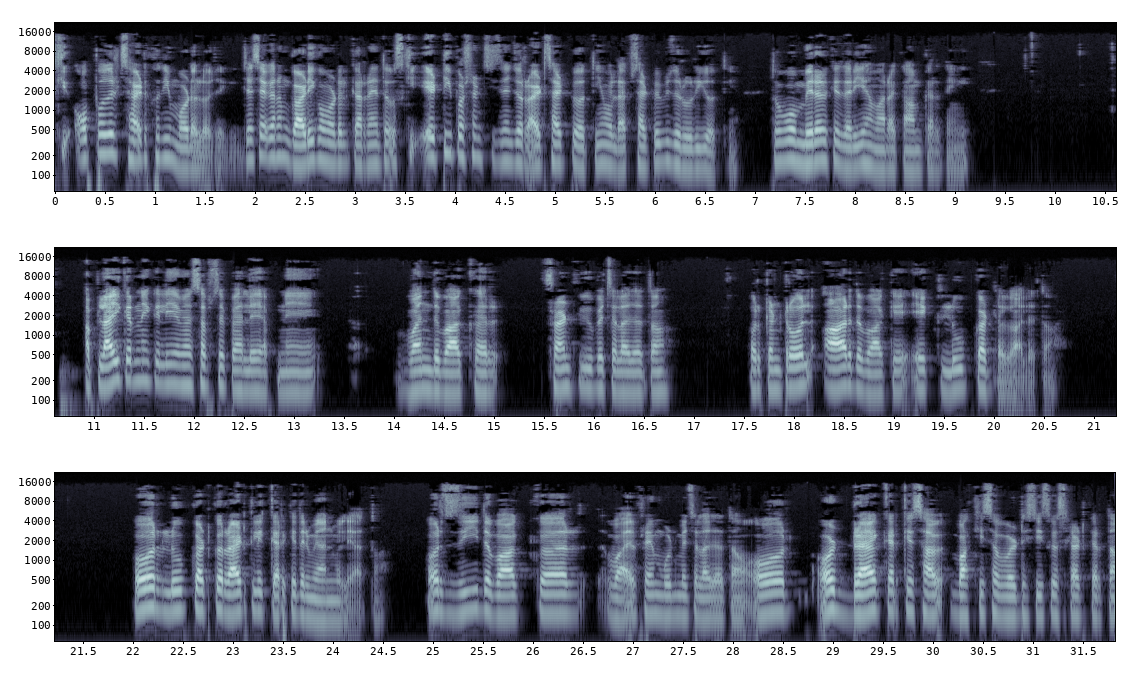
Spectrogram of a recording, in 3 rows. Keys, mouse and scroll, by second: 16.3 KP_1, 17.2 right click, 18.9 ctrl+r, 25.8 right click, 27.2 z, 28.8 ctrl+z, 29.4 click.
